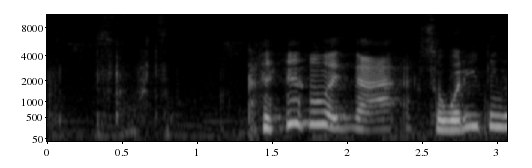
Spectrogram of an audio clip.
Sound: laughs

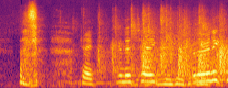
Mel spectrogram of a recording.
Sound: audience applauding

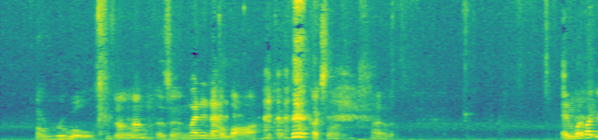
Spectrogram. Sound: laughs

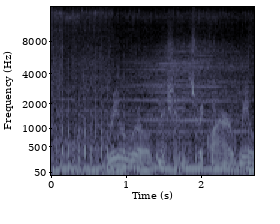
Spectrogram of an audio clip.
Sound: voiceover

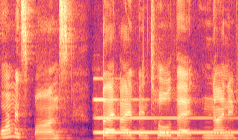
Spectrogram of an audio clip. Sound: bell ring

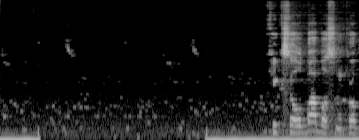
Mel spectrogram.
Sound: birds chirping

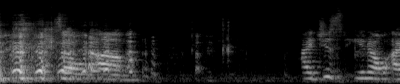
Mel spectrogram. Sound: laughter

